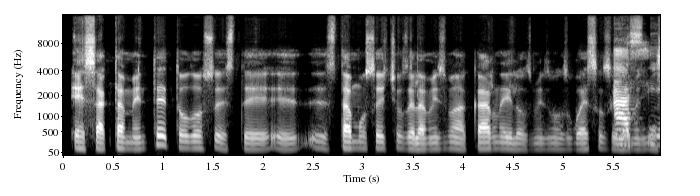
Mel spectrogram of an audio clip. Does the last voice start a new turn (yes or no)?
yes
